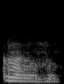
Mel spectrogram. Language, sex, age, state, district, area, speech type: Odia, male, 18-30, Odisha, Malkangiri, urban, conversation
